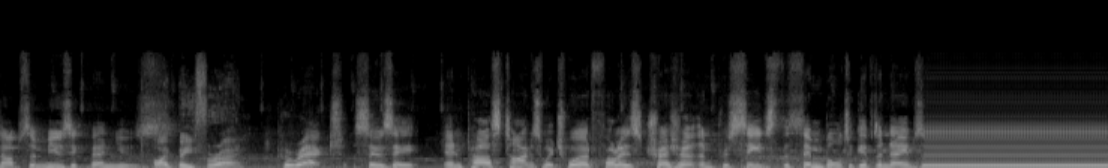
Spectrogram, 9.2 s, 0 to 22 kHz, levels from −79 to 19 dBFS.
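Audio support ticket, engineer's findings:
System hang loop, 7.73 s to end of clip. Audio collapses into a steady buzz at about 43.1 Hz: one 23.22 ms slice repeated roughly 65 times without change. Probable component: driver or host stalled while the audio hardware kept replaying its ring buffer. Loop length fits a 1024-sample buffer. No recovery before the clip ends.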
